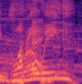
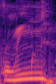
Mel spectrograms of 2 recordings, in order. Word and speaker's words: groin: always hate that word I always say growing but it's groin if I'm trying to say it right one more time for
